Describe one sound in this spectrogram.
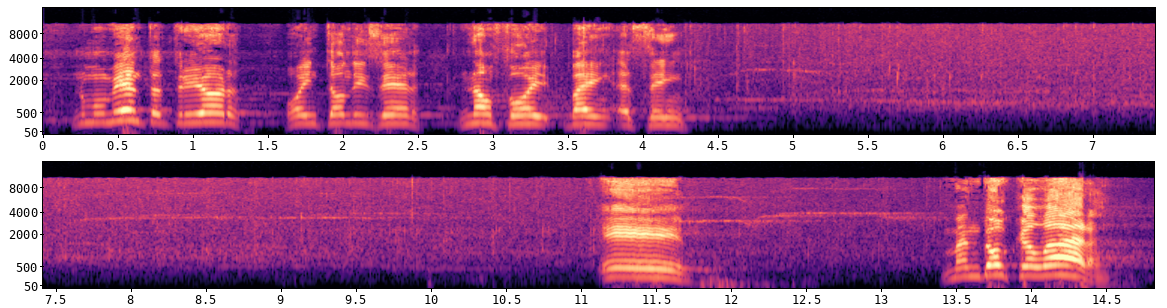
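A middle-aged man speaks forcefully into a microphone, heard through loudspeakers in a large hall.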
